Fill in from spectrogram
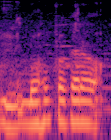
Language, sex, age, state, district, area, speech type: Odia, male, 18-30, Odisha, Jagatsinghpur, urban, spontaneous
